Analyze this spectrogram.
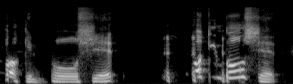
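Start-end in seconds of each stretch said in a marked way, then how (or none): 1.9-2.8 much higher mock grumble; high mock line. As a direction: squeak the curse in jest. Repeated line, pitched up.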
